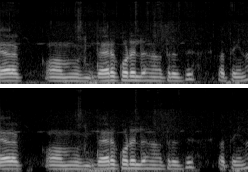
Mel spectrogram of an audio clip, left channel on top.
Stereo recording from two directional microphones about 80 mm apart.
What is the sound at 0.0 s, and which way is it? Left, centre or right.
Speech, right.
